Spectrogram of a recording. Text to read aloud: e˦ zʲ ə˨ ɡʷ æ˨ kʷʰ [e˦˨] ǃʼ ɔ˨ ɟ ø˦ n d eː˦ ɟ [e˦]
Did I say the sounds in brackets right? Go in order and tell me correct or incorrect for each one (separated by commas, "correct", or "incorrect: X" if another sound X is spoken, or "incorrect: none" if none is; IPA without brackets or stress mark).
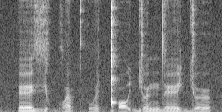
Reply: incorrect: e˨, incorrect: ø˦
